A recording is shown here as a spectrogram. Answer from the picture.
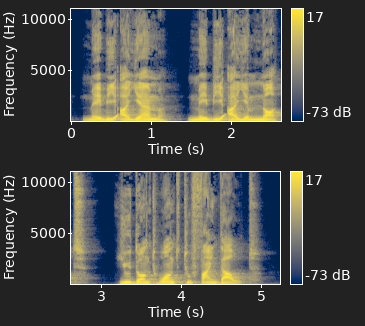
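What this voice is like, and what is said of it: Poor put-on Russian accent. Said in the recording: “try to remember the Russian accents from the American movies ... I know this is a horrible Russian accent. I know I'm not good”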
